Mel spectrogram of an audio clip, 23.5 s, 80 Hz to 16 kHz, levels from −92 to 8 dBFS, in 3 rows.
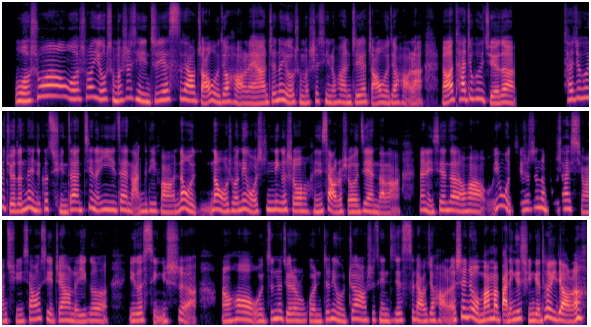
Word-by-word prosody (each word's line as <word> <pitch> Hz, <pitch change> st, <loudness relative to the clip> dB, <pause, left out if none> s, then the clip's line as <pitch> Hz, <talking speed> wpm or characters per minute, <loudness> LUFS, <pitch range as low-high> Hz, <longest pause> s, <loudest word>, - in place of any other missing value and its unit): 我 240 Hz, +1 st, +3 dB
说 380 Hz, +5 st, +4 dB
我 295 Hz, -4 st, +1 dB
说 350 Hz, +4 st, -3 dB
有 290 Hz, -3 st, -1 dB
什 290 Hz, -3 st, -6 dB
么 245 Hz, +1 st, +1 dB
事 330 Hz, +4 st, -7 dB
情 290 Hz, -4 st, 0 dB
你 -, -, +2 dB
直 235 Hz, +4 st, -5 dB
接 270 Hz, +1 st, +2 dB
私 305 Hz, +1 st, -4 dB
聊 255 Hz, -3 st, +5 dB
找 240 Hz, -, +3 dB
我 230 Hz, -5 st, -1 dB
就 220 Hz, +1 st, +2 dB
好 190 Hz, -6 st, -1 dB
了 180 Hz, -, -4 dB
呀， 180 Hz, +2 st, +2 dB
真 235 Hz, +3 st, -4 dB
的 275 Hz, -, +2 dB
有 215 Hz, -7 st, 0 dB
什 210 Hz, -2 st, -6 dB
么 190 Hz, -, -5 dB
事 235 Hz, +4 st, -6 dB
情 225 Hz, -3 st, -6 dB
的 190 Hz, -, -5 dB
话 205 Hz, -1 st, -2 dB
你 195 Hz, -, -2 dB
直 200 Hz, -, -5 dB
接 210 Hz, +1 st, -1 dB
找 210 Hz, -, 0 dB
我 195 Hz, 0 st, -2 dB
就 195 Hz, -, -2 dB
好 -, -, -5 dB
了 -, -, -1 dB
呀。 -, -, -6 dB, 0.2 s
然 -, -, +6 dB
后 270 Hz, -, +9 dB
她 290 Hz, +1 st, +4 dB
就 305 Hz, +1 st, -4 dB
会 300 Hz, -2 st, -2 dB
觉 185 Hz, -6 st, 0 dB
得 195 Hz, -1 st, +3 dB, 0.6 s
她 275 Hz, +1 st, -3 dB
就 320 Hz, +2 st, -3 dB
会 335 Hz, -1 st, -2 dB
觉 205 Hz, -5 st, -1 dB
得 205 Hz, -, 0 dB
那 290 Hz, +5 st, +1 dB
你 -, -, +2 dB
这 220 Hz, -, -2 dB
个 265 Hz, -, -2 dB
群 210 Hz, -6 st, -4 dB
在 250 Hz, +5 st, +2 dB
进 250 Hz, +5 st, -4 dB
的 230 Hz, -3 st, -2 dB
意 250 Hz, 0 st, 0 dB
义 -, -, 0 dB
在 240 Hz, +1 st, 0 dB
哪 205 Hz, -, -1 dB
个 205 Hz, -, -5 dB
地 220 Hz, 0 st, -4 dB
方？ 185 Hz, -2 st, -1 dB
那 285 Hz, -, +5 dB
我 250 Hz, -7 st, +2 dB, 0.2 s
那 255 Hz, +1 st, +4 dB
我 210 Hz, -3 st, -1 dB
说 220 Hz, 0 st, -2 dB
那 260 Hz, +1 st, 0 dB
我 190 Hz, -2 st, -1 dB
是 205 Hz, +5 st, -6 dB
那 250 Hz, +1 st, 0 dB
个 245 Hz, -, 0 dB
时 230 Hz, -3 st, -4 dB
候 210 Hz, 0 st, 0 dB
很 195 Hz, 0 st, -5 dB
小 215 Hz, -, +5 dB
的 185 Hz, -, -3 dB
时 190 Hz, -, -6 dB
候 190 Hz, 0 st, +1 dB
建 200 Hz, -1 st, 0 dB
的 170 Hz, -, -1 dB
啦， -, -, -5 dB, 0.3 s
那 240 Hz, -, 0 dB
你 200 Hz, -5 st, -2 dB
现 235 Hz, +4 st, -2 dB
在 230 Hz, -, +3 dB
的 205 Hz, -2 st, +2 dB
话 205 Hz, -2 st, +1 dB
因 290 Hz, -, -4 dB
为 365 Hz, -, -4 dB
我 325 Hz, -, -1 dB
其 220 Hz, -, -13 dB
实 245 Hz, -, -4 dB
真 305 Hz, +5 st, -6 dB
的 285 Hz, -, +1 dB
不 235 Hz, -, -6 dB
是 230 Hz, -, -14 dB
不 -, -, -5 dB
太 270 Hz, -, +3 dB
喜 265 Hz, -7 st, -5 dB
欢 180 Hz, +1 st, -3 dB
群 185 Hz, -1 st, -7 dB
消 225 Hz, +5 st, -1 dB
息 230 Hz, -5 st, -4 dB
这 195 Hz, +3 st, -6 dB
样 205 Hz, -1 st, +1 dB
的 180 Hz, -, -5 dB
一 175 Hz, +1 st, -3 dB
个 195 Hz, +1 st, -4 dB, 0.2 s
一 195 Hz, -, -5 dB
个 200 Hz, +1 st, 0 dB
形 210 Hz, +2 st, -4 dB
式 210 Hz, +3 st, -3 dB
啊， -, -, -4 dB, 0.3 s
然 180 Hz, +1 st, -1 dB
后 225 Hz, -1 st, +2 dB
我 185 Hz, 0 st, -4 dB
真 230 Hz, +7 st, -3 dB
的 250 Hz, -, +1 dB
觉 200 Hz, -4 st, -2 dB
得 -, -, 0 dB
如 190 Hz, -1 st, -5 dB
果 185 Hz, -2 st, -4 dB
你 180 Hz, -, -4 dB
真 225 Hz, -, -6 dB
的 245 Hz, -, 0 dB
有 200 Hz, -5 st, -2 dB
重 240 Hz, +6 st, -4 dB
要 230 Hz, -, +2 dB
的 210 Hz, -, -2 dB
事 210 Hz, 0 st, -9 dB
情 190 Hz, -2 st, -3 dB
直 185 Hz, -, -11 dB
接 200 Hz, +1 st, -2 dB
私 215 Hz, +3 st, -6 dB
聊 190 Hz, -3 st, +2 dB
就 200 Hz, -, -2 dB
好 200 Hz, -1 st, -3 dB
了。 210 Hz, -, -1 dB
甚 295 Hz, +4 st, +3 dB
至 290 Hz, -, +3 dB
我 255 Hz, -, +5 dB
妈 210 Hz, +3 st, +7 dB
妈 235 Hz, -1 st, +6 dB
把 185 Hz, -4 st, +8 dB
那 195 Hz, -, -1 dB
个 240 Hz, -, +3 dB
群 200 Hz, -6 st, -2 dB
给 185 Hz, -, +2 dB
退 265 Hz, +4 st, +4 dB
掉 195 Hz, -5 st, +8 dB
了。 265 Hz, +10 st, +7 dB
220 Hz, 395 characters per minute, -24 LUFS, 195-250 Hz, 0.6 s, 后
